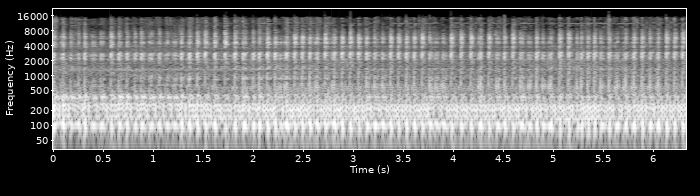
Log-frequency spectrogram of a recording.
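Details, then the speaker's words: Losi 5B TLR with OBR 34 two-stroke engine, first fire-up after bottom-end rebuild for a failed crank bearing: fast buzzy note at steady high speed, crisp and even, no bearing growl; noise seemingly gone. "girls I sound the bad noise that I had my car turned out to be a failed crank bearing stripped Amira completely rebuilt it this is my first fire up since I rebuilt the bottom half"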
